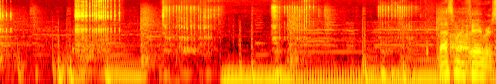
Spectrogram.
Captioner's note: wrenches clicking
